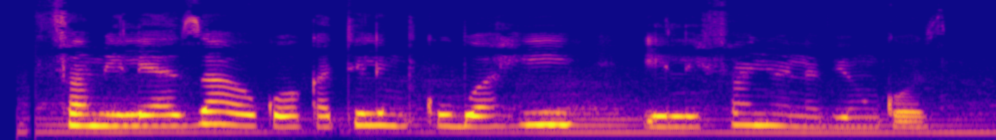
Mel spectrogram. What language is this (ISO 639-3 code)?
swa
